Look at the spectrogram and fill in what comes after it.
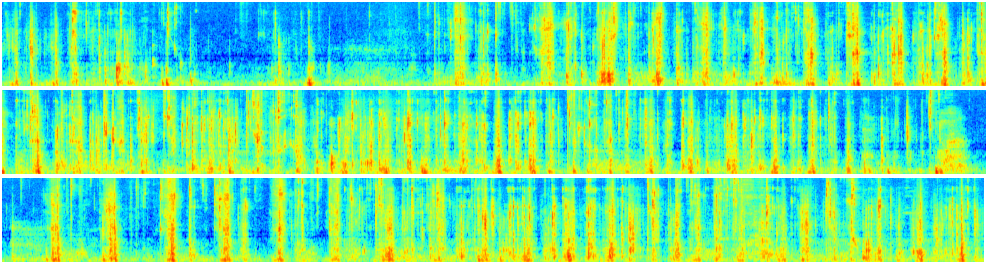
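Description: Close-miked chewing and wet mouth sounds of someone eating raw horse mackerel sashimi, made up of many quick, irregular clicks. There are two brief quieter pauses, about two seconds in and about twenty seconds in.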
